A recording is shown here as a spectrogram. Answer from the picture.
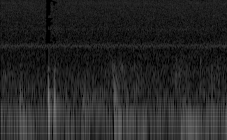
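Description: A pause in speech filled by the low, steady hum of a handheld microphone and PA system, with a soft thump about half a second in.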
